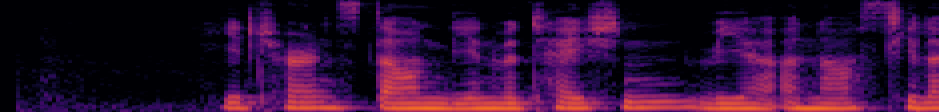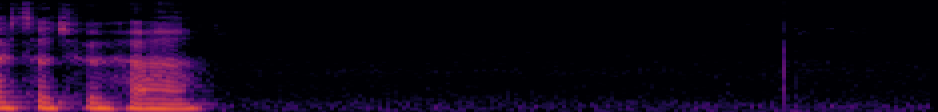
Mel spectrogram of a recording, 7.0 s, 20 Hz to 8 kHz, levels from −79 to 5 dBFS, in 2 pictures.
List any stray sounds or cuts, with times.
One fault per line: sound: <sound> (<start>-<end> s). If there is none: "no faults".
no faults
